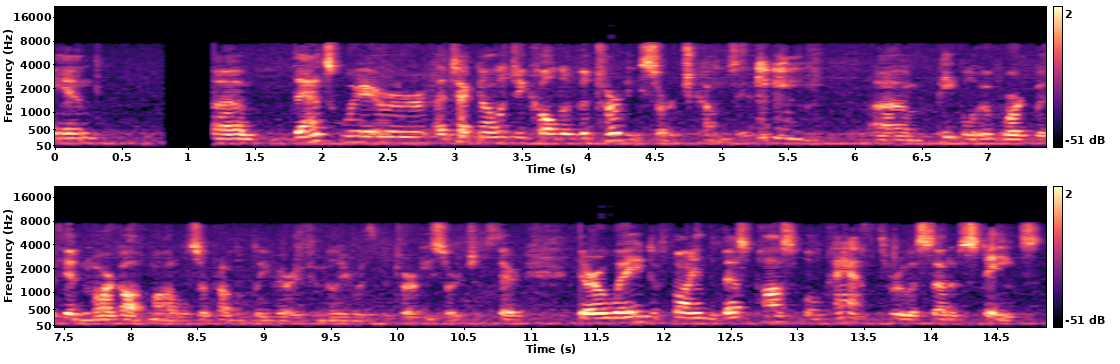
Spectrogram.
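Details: Adult man speaking; ordinary speech.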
